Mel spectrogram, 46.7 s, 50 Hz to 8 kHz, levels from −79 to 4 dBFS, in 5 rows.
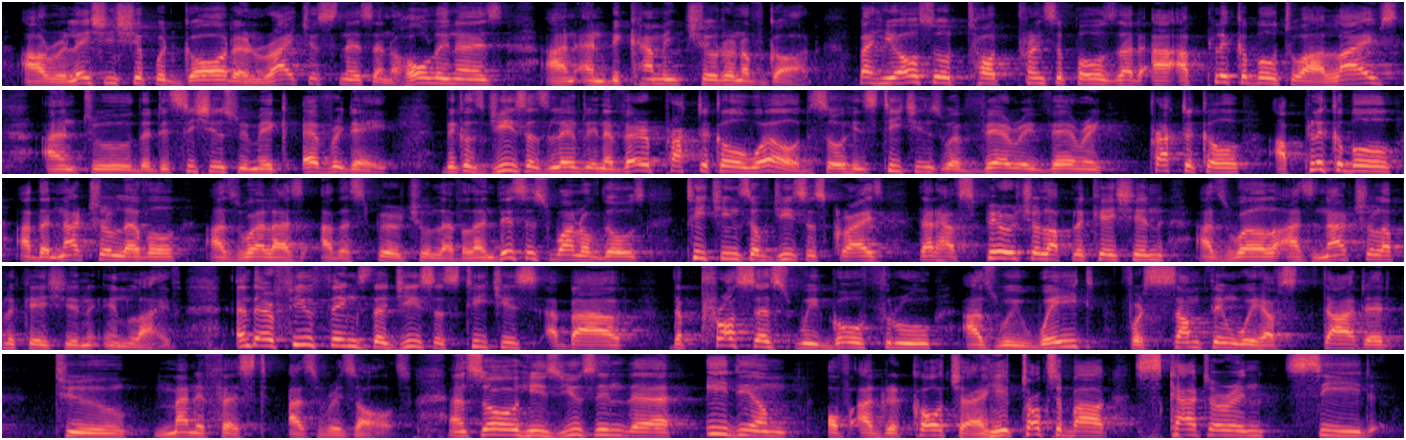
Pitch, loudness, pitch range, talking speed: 155 Hz, -21 LUFS, 130-175 Hz, 155 wpm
